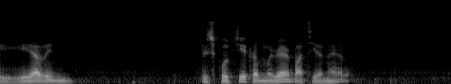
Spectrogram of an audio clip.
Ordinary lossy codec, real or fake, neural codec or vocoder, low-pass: none; fake; codec, 16 kHz, 1 kbps, FunCodec, trained on LibriTTS, 50 frames a second; none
